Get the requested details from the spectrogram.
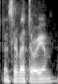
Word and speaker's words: Conservatorium: Then I joined the Conservatoire, which is the music school in, how do you say this in English? Conservatorium, I don't know. – Yeah, you're saying it right.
